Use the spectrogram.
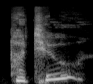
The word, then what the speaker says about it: Potoo: It is called a patoo, but I think it's Potoo.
